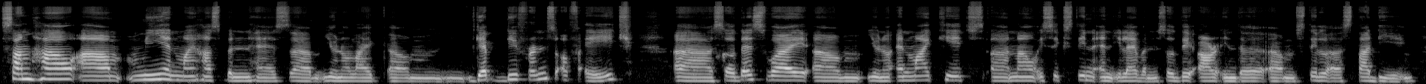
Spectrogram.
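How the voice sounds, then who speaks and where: A middle-aged woman with an Indonesian accent gives a casual personal account as an interview guest. Her voice is lowish and fairly bright, measured in pace, with no echo, and she speaks hesitantly, filling gaps with small phrases and frequent "you know".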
